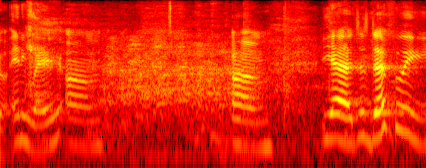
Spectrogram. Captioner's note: audience laughing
